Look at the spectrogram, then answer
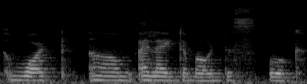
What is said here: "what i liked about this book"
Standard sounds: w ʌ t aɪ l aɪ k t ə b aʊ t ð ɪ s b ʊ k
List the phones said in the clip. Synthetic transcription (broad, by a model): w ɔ t aɪ l aɪ k t ə b aʊ t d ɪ s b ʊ k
